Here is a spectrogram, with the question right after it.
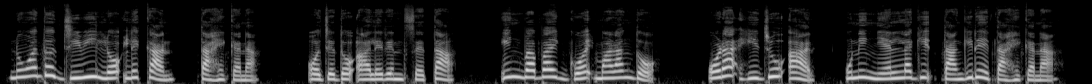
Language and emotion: Santali, sad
